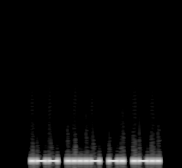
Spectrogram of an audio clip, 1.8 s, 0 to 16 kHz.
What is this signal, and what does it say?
Morse code, heard as a keyed tone, about 40 wpm, 700 Hz. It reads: W4NL
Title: USA Call Signs - 6x Character Spacing - 40wpm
